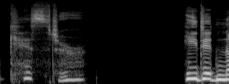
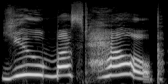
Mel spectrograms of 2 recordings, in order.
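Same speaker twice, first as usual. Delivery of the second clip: much higher, drawn-out desperate plea; desperate cry; 10 semitones higher, 3 dB louder, much slower than usual. A narrator's reading. Meg begs Mrs Whatsit, desperate high cry. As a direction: plead slowly, voice soaring high. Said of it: "cried Meg".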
